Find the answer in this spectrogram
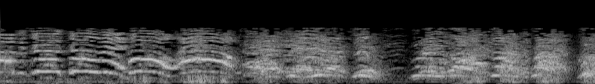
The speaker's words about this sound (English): A vigil was held in Sacramento for Officer Tara O'Sullivan after she was shot and killed while responding to a domestic violence call Wednesday night. At her vigil, fellow officers chanted in her honor.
